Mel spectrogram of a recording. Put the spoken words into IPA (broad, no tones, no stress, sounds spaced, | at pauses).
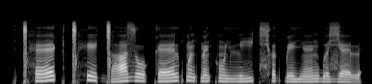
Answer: ǀʰ ɛː k ǀʰ e ɡ͡ǀ a z o k ɛː l k͡p ə̃ k͡p ɛ̃ k õ j l i t͡ɕʰ ə k͡p e j ɛ̃ ɡ͡b ə ʑ ɛ l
